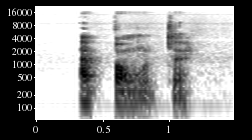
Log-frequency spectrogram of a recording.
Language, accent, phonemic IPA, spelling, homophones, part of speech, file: French, Canada, /a.pɔ̃t/, appontes, apponte / appontent, verb, LL-Q150 (fra)-appontes.wav
- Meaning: second-person singular present indicative/subjunctive of apponter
